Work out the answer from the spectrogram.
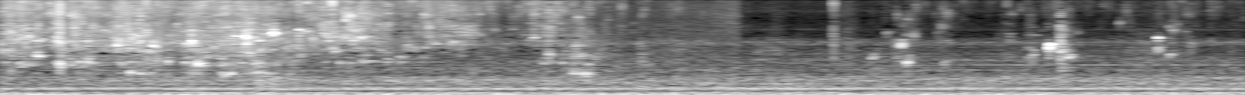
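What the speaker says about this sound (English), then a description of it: "You're going to fill it with water just to cover, no more than that." Tap water runs and splashes into a cooking pot on the stove, filled just enough to cover braised pork riblets. It is a faint, steady trickle with scattered drips and no talking.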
